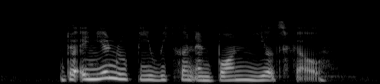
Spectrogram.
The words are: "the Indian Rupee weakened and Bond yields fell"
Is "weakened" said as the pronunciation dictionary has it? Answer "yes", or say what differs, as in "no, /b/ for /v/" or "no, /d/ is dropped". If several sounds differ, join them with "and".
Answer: no, /d/ is dropped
